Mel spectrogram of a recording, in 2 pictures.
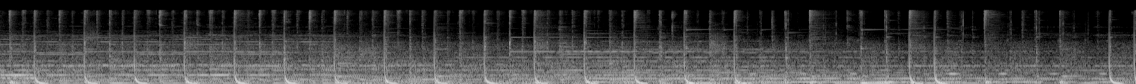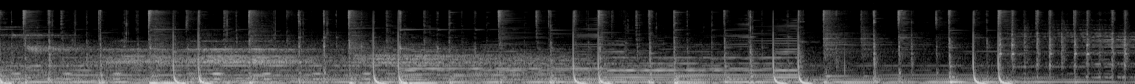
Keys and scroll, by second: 3.2 ctrl+v, 3.4 Tab, 5.9 ctrl+v, 6.2 Tab.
